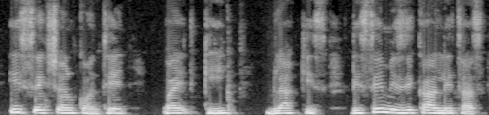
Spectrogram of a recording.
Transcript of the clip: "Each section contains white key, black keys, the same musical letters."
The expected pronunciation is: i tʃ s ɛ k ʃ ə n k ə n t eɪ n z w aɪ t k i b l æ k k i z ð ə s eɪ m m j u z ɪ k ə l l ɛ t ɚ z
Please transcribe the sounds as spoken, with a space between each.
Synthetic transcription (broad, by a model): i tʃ s ɛ k ʃ ə n k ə n t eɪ n w aɪ t k i b l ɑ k k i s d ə s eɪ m m j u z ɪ k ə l l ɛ t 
